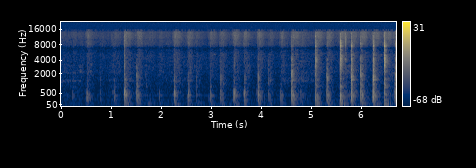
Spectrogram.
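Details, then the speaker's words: Clinton model 410 small engine on a bench, not running: the piston is rocked up and down with the crankshaft held firm, giving dull clunks about twice a second. Suspected connecting rod play is the knock. "I'm holding the piston still, too. So it can't So it can't go like that. Now I'm going up and down. I'm not going side to side. I'm going up and down."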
